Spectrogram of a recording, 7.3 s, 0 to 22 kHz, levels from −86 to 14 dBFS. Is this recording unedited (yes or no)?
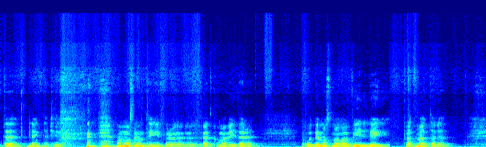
no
